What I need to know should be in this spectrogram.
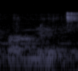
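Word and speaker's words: Hermin: Oh, my name is Ermin. Ermin? Ermin. Okay. That's a good name. Yeah, Ermin the Ermit. Alright, Ermin. Ermin's with a silent H.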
